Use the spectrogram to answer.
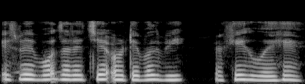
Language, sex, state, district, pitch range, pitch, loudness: Hindi, female, Arunachal Pradesh, Papum Pare, 205-225 Hz, 215 Hz, -16 LUFS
